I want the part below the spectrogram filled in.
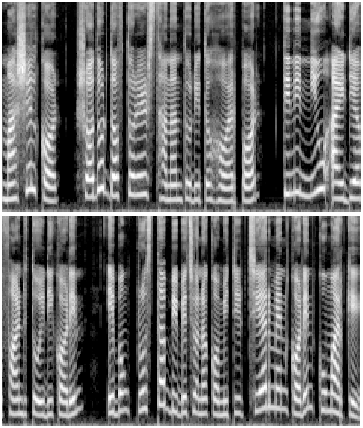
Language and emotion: Bengali, neutral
